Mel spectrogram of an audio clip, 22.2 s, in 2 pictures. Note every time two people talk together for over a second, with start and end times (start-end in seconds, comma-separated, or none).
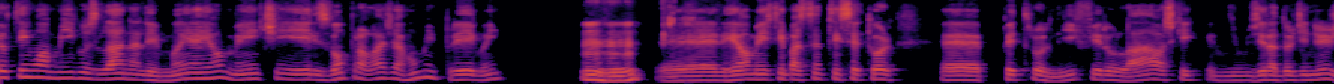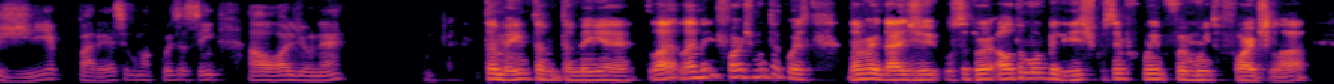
none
